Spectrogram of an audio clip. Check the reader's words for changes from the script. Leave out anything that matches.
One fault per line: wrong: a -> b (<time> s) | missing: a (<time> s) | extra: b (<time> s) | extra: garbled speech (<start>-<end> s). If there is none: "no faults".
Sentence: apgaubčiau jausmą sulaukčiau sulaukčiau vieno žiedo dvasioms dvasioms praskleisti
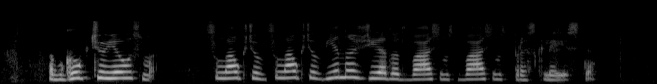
no faults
